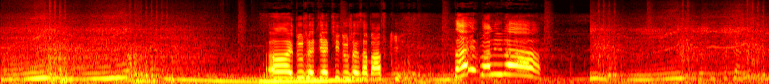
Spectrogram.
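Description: A car engine revs and whines as the car drifts on snow.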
